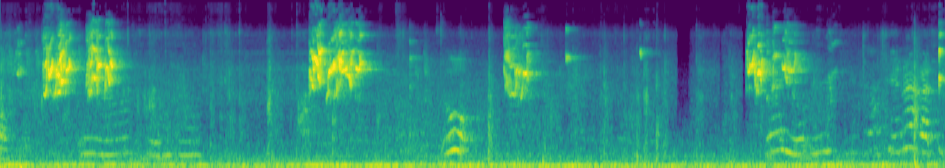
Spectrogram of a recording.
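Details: Lovebird greeting the morning sun in Jatihandap, Bandung; sparse short harsh screeches in pairs, separated by quiet gaps with a few squeaky twittered notes and a faint low hum.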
